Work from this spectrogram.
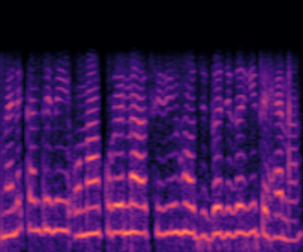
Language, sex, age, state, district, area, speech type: Santali, female, 18-30, West Bengal, Purba Bardhaman, rural, conversation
